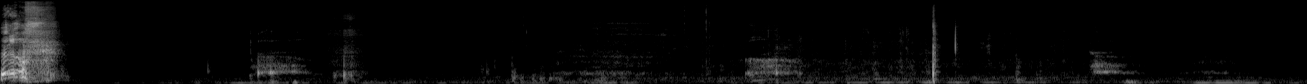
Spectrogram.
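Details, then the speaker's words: One loud, explosive sneeze from a person trying to hold back induced, wet sneezes, then sniffing and quiet breathing; sneeze, with some blood later noted on blowing the nose. "for this video, I'm trying to do some holdbacks, and yeah. Oh, oh, shit. I'm sounding kinda weird. Maybe I'm not too good to hold back my sneezes."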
